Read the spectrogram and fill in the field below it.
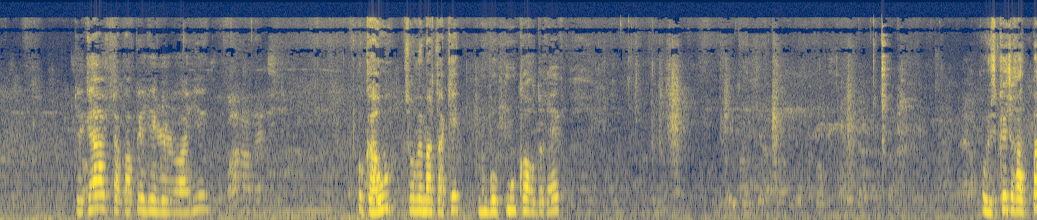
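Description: A middle-aged woman talks close by in a lively way.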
